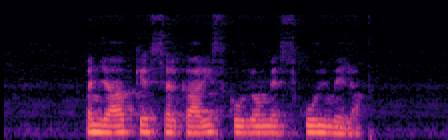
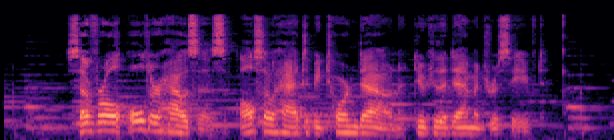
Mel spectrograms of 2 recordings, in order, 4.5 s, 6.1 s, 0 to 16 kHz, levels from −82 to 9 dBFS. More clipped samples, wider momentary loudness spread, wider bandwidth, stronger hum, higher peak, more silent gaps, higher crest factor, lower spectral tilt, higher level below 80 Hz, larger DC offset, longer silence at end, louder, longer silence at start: neither; second, 8 LU vs 20 LU; about the same, 11.5 kHz vs 11.5 kHz; neither; second, -6 dBFS vs -2 dBFS; neither; about the same, 16 dB vs 16 dB; first, -9 dB/octave vs -4 dB/octave; about the same, -52 dBFS vs -56 dBFS; neither; first, 0.75 s vs 0.25 s; second, -21 LUFS vs -17 LUFS; first, 0.85 s vs 0.05 s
